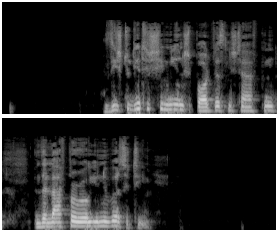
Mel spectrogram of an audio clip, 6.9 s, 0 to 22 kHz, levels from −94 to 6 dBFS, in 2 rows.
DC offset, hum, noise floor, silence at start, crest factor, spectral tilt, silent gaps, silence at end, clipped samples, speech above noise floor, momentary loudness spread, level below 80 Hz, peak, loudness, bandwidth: under 0.1%; none; under -90 dBFS; 1.3 s; 20 dB; -6 dB/octave; none; 1.6 s; under 0.1%; over 68 dB; 15 LU; -52 dBFS; -4 dBFS; -22 LUFS; 11 kHz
